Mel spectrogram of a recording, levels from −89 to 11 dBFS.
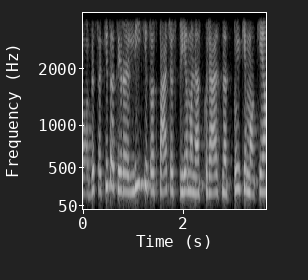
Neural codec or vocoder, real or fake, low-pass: none; real; 3.6 kHz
